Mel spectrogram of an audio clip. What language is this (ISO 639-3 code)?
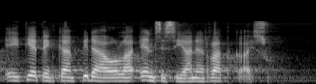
fin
